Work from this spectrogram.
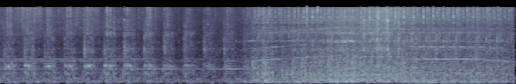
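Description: An embroidery machine stitches a green applique leaf with a fast, even mechanical pulse that shifts into a denser, busier whir partway through, close and alone without talking.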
